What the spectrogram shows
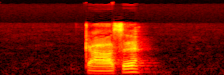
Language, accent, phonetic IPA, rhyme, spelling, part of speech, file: German, Austria, [ˈɡaːzə], -aːzə, Gase, noun, De-at-Gase.ogg
- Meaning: nominative/accusative/genitive plural of Gas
